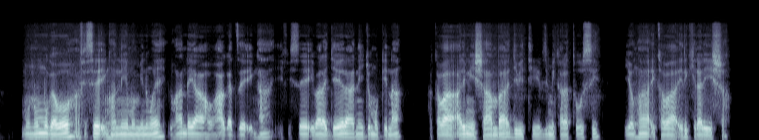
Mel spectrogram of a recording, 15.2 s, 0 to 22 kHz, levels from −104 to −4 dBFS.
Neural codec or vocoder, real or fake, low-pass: none; real; 10.8 kHz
